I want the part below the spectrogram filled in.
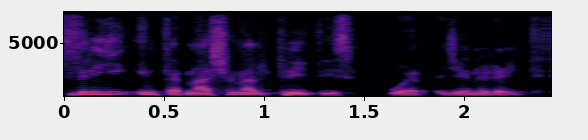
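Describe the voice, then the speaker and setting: A man speaks in a dark, mellow tone. The sound is dry with no echo, and the background is quiet. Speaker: presenter. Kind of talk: lecture. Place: hall.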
